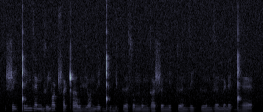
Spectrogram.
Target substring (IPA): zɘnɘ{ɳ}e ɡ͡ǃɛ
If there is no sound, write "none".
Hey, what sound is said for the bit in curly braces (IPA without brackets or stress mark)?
ɳ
